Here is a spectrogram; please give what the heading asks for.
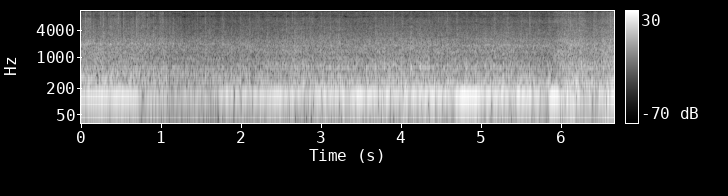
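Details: Ford 302 5.0 V8, never run before: low uneven idle with rough knocking undertone swelling slightly with revs; persists with belts off, unchanged pulling each plug wire; owner suspects piston slap, broken wrist pin, timing chain or torque converter area, unconfirmed.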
